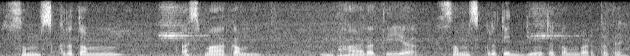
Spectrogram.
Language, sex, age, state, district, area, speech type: Sanskrit, male, 30-45, Karnataka, Bangalore Urban, urban, spontaneous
